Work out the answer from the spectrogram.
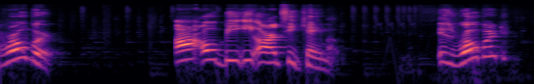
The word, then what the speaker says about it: Robert: If it's pronounced Robert, okay, fine. But is it? She got Robert. R-O-B-E-R-T came up. Is Robert?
